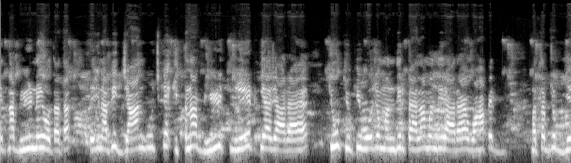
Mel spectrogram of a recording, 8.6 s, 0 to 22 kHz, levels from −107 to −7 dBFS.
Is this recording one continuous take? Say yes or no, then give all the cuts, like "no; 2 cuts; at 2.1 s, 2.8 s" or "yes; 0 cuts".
yes; 0 cuts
